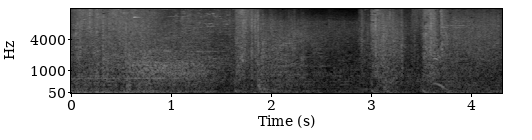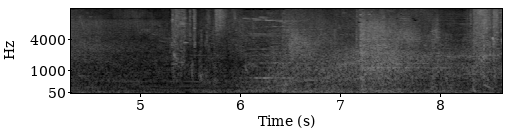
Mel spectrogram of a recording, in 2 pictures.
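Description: Magic spells whoosh and crackle in a fast fight.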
